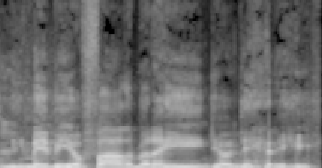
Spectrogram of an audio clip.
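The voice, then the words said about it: Imitates a movie character's accent. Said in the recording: “Say you did a better accent of him”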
